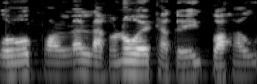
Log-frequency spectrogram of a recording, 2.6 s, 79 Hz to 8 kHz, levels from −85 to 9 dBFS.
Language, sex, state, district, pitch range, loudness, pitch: Bengali, male, West Bengal, Kolkata, 125-140 Hz, -21 LUFS, 130 Hz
